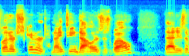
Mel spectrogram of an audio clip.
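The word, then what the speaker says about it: Lynyrd Skynyrd: it's fantastic we have Leonard skinnard pronounced Leonard skinnard $19 as well is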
